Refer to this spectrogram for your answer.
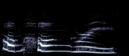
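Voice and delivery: high pleading cry. A narrator's reading. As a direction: cry out your hunger. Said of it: "cried Cyril".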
